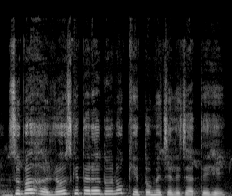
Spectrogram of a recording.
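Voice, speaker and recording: A woman narrates a scripted moral story in a high voice. She works as the storyteller, and music runs behind her reading. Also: animated, normal speed, dark tone. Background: background music.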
